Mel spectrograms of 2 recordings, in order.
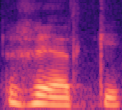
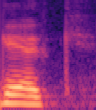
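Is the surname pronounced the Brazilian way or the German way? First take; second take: Brazilian; German. First: The name is said the local Brazilian way. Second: The name is said the original German way. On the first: This is how people locally say the name. "aqui em Jacareí se fala Jerque" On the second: This is the name's original pronunciation. "se pronuncia Gerke, porque é alemão"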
